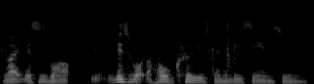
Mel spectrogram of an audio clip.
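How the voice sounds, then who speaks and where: A man's voice: low-pitched, fairly quick, dark tone, slight background noise. A man chatting casually with trading friends in slangy, hyped frat-bro talk, calling everyone bro and boys. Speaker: day trader sharing screen with a group. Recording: dull, roomy echoey voice-chat audio.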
